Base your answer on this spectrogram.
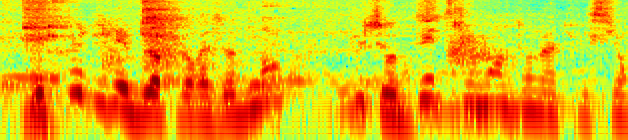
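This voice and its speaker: Music in the background behind a high-pitched man, fairly quick pace and lively intonation. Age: 70s. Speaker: hypnotist. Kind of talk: interview.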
